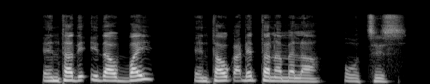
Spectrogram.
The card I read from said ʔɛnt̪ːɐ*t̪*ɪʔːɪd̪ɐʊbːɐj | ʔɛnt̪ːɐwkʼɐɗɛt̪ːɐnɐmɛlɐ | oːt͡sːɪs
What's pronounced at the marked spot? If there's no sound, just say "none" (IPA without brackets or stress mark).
d̪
